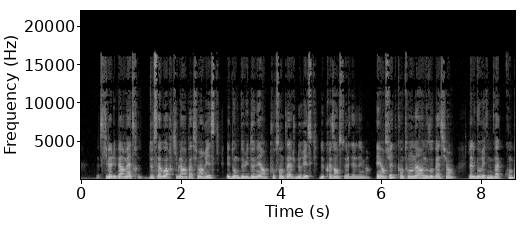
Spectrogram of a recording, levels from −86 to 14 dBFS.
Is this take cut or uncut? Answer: cut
